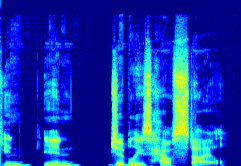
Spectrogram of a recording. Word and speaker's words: Ghibli: a big thing, but in Japanese, they do say Jibli, even though that's not actually how the Italian word is pronounced.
